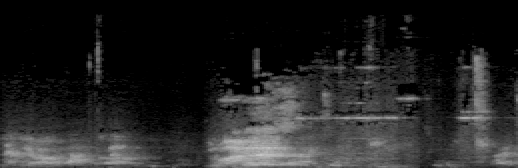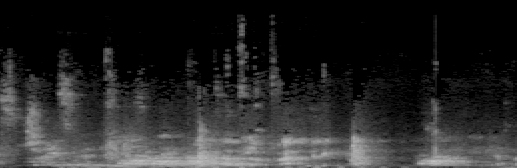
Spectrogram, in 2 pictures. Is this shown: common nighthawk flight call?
no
